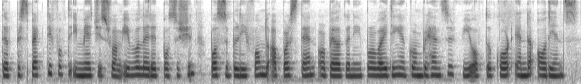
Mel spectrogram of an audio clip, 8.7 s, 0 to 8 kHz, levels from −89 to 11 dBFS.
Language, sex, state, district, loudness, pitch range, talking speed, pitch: English, female, Nagaland, Kohima, -16 LUFS, 205-220 Hz, 180 wpm, 210 Hz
